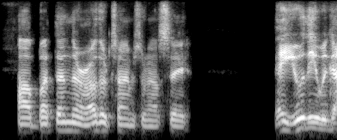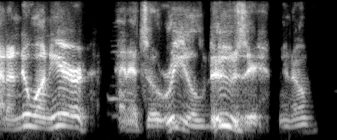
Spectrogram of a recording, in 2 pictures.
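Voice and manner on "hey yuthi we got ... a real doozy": loud, open Mexican accent sliding into Texan accent. Showing how he voices Punch in the series, he quotes a line; Punch voice, Mexican-to-Texan accent. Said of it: "I'll finish up Texan but start off Mexican".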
